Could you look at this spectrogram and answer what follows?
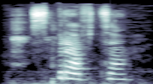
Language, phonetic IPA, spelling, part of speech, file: Polish, [ˈspraft͡sa], sprawca, noun, Pl-sprawca.ogg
